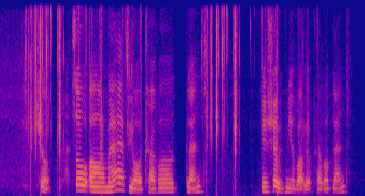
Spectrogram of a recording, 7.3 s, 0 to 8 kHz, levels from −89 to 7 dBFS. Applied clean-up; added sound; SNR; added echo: neural mask model RNNoise.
